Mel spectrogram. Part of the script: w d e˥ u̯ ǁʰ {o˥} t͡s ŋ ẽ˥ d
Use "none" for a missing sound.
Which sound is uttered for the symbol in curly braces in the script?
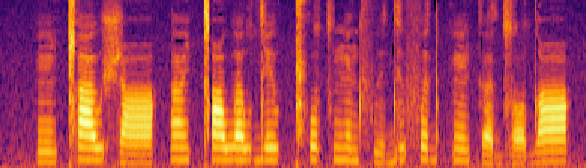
o˥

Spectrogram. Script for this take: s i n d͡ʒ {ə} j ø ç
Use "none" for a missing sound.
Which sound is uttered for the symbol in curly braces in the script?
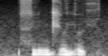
ə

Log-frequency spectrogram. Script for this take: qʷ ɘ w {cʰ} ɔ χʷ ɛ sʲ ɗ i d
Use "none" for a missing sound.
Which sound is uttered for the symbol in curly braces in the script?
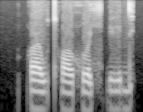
tʰ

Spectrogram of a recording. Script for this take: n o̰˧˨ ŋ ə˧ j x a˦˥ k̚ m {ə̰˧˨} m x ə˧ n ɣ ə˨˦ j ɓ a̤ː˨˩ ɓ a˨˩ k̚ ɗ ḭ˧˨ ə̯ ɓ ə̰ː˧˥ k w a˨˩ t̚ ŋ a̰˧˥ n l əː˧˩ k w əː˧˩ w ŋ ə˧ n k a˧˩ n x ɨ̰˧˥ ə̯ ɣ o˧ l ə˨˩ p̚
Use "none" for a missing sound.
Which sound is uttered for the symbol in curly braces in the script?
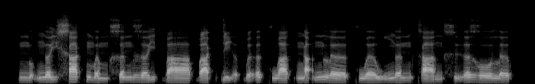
ə˧˩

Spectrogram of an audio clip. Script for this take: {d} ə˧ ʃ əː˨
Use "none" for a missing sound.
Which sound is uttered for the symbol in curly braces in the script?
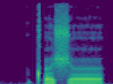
tʼ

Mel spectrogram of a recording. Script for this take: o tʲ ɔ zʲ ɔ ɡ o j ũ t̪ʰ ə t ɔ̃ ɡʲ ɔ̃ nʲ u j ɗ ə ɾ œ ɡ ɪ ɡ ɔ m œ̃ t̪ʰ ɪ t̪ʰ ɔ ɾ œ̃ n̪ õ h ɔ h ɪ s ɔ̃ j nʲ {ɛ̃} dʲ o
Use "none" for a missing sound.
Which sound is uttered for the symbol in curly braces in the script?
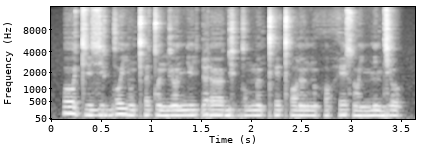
ə̃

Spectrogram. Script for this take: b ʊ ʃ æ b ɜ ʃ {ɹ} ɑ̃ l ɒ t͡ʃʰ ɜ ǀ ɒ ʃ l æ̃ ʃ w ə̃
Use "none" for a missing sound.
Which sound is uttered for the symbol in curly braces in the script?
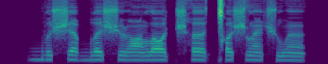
ɹ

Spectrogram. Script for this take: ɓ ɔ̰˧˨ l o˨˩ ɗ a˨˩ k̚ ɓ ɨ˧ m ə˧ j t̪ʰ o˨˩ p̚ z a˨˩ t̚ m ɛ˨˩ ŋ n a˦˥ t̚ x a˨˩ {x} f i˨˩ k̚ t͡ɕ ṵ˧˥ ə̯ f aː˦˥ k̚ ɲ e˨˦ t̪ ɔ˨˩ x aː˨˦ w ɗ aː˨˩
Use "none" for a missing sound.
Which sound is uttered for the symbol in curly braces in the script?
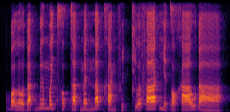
ŋ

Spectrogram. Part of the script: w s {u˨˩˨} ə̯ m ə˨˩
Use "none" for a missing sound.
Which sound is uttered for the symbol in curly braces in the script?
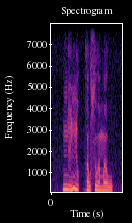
u˨˩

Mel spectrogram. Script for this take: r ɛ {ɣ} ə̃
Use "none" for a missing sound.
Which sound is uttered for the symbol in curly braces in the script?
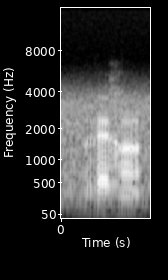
ɣ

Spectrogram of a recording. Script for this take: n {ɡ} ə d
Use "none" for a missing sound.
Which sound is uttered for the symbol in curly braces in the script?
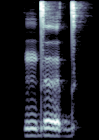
d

